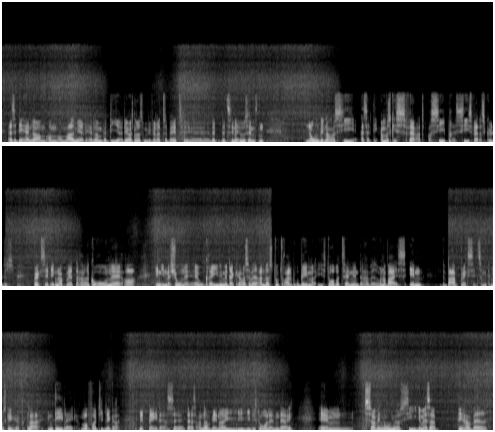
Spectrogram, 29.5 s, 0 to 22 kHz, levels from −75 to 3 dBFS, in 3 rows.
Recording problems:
high frequencies cut off; noticeable; nothing above 7.5 kHz
hiss; noticeable; until 7 s, from 10 to 15 s and from 19 s on; 15 dB below the speech

